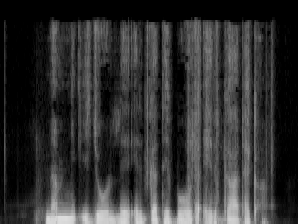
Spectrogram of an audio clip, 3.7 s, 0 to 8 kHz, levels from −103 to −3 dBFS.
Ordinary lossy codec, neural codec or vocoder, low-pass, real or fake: MP3, 48 kbps; codec, 24 kHz, 0.9 kbps, DualCodec; 7.2 kHz; fake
